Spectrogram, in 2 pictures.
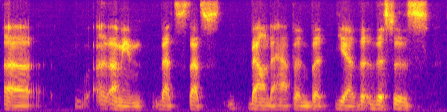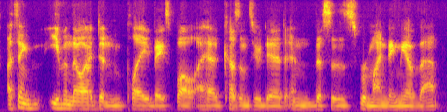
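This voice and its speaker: Dude podcast host, low voice, jokey n halting, bit lo-fi mic. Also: male voice, level tone. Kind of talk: casual comedic chat, reading stories aloud. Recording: slightly dull, lo-fi microphone sound.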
